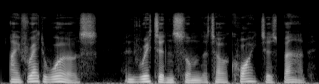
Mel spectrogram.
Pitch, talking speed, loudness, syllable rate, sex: 110 Hz, 205 wpm, -20 LUFS, 5.7 syllables/s, male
